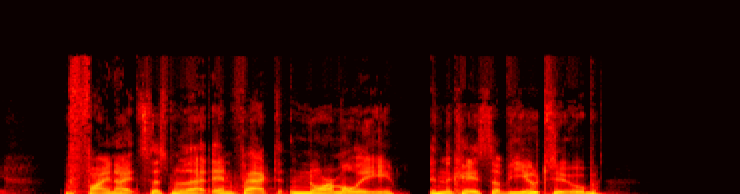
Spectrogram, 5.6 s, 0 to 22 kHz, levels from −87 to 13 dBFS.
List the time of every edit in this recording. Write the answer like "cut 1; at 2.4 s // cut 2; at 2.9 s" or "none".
cut 1; at 3.1 s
